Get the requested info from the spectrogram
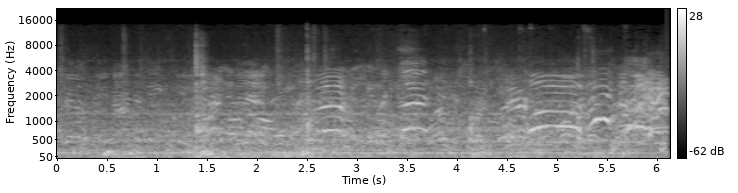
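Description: Players and spectators shouting across a rugby field, a string of short raised calls from about a second and a half in, over a steady low hum.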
